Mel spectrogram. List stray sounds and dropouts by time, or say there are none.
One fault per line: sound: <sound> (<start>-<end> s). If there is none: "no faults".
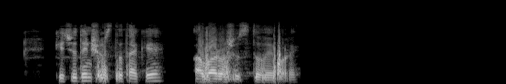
no faults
